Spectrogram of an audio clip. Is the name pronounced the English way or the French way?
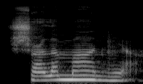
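French. The name has a French pronunciation. The speaker calls it right. "he's French. And it's medieval French"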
